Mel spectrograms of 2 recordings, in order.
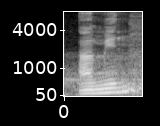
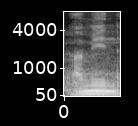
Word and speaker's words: Amin: setelah al-fatihah membaca Amin cara membacanya adalah dengan memanjangkan suara Hai Jadi bukan amin amin Bukan itu tapi Amin suara-suara itu dipanjangkan Hai walaupun pakai suara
